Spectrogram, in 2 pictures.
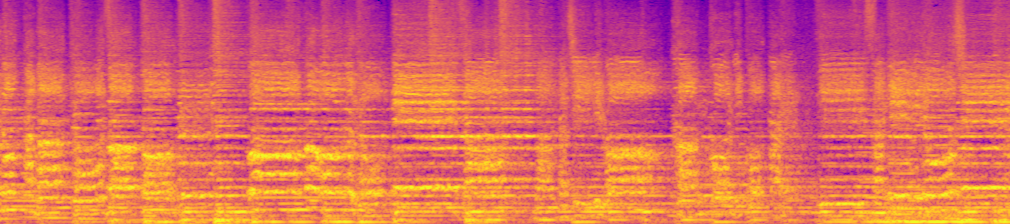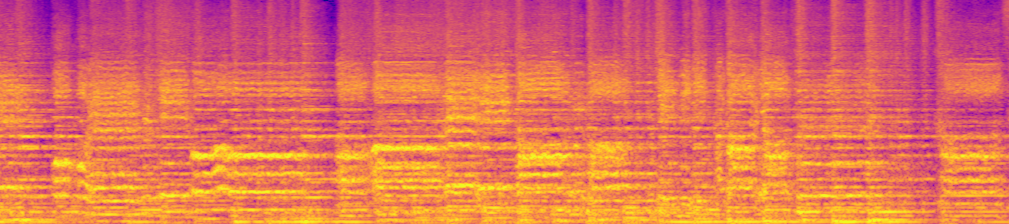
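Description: Background music with singing voices over a steady beat.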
